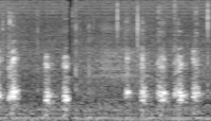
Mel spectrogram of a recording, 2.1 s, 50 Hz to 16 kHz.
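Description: Chickens in the video game Minecraft (FTB SkyFactory 3) clucking in a steady run of short, repeated clucks over a low background hum, moderately loud with no talk.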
